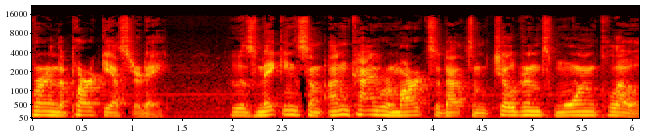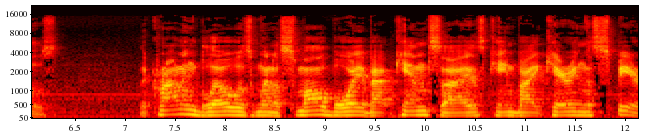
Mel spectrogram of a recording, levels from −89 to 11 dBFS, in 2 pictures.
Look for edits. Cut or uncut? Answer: uncut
